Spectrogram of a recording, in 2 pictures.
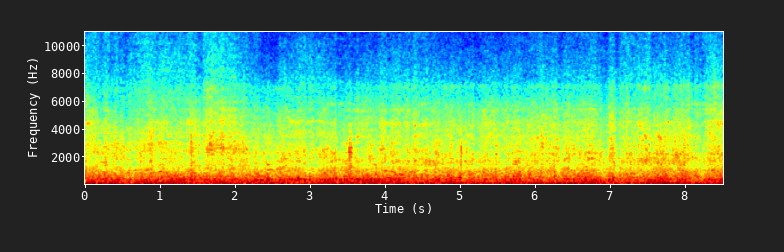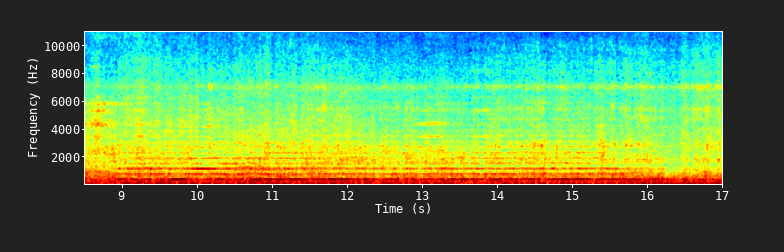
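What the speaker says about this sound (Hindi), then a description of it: "आवाज़ सुन सकते हैं आप इंजन की।" A locomotive on the Rawalpindi to Havelian line labours loudly up a gradient on a long curve, its heavy engine drone and rolling wagons constant throughout, with a sustained horn-like tone joining partway.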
